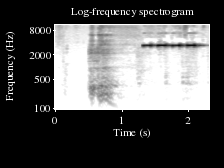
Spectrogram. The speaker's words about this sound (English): So if I want to test it, I can just hit this test button here. And you just heard that. And that's the CO detector.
